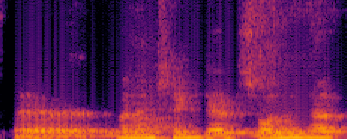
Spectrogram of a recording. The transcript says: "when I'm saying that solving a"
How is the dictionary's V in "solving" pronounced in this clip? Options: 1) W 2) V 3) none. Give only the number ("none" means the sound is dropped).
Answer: 3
